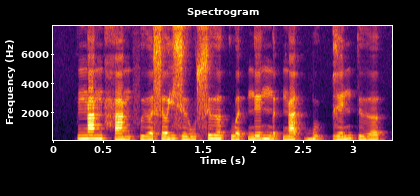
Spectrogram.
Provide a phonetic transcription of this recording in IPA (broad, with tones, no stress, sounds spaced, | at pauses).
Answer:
ŋ a˧ ŋ h a˨˩ ŋ f ɨ˨˩ ə̯ s ə˨˦ j z ɨ˧˩ w s ɨ˧ ə̯ k w ə˨˩ t̚ ŋ e˨˦ ŋ ə˨˩ t̚ ŋ a˨˩ t̚ ɓ u˨˩ k̚ ɣ e˨˦ n t̪ ɨ˨˩ ə̯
